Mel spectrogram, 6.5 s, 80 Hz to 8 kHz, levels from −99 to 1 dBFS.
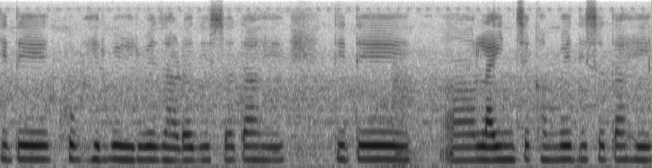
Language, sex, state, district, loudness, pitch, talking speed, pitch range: Marathi, female, Maharashtra, Washim, -16 LUFS, 235 Hz, 120 wpm, 230-240 Hz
